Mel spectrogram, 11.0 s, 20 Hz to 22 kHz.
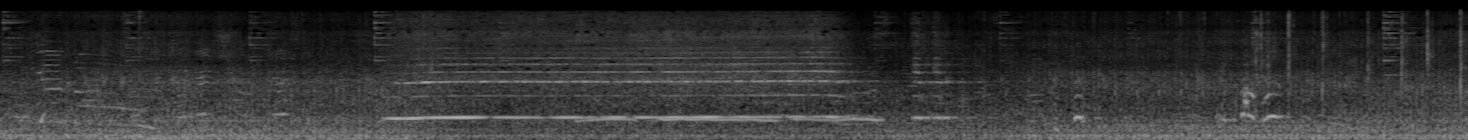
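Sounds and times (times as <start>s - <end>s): locomotive whistle blasts: 2.8s - 7.4s.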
